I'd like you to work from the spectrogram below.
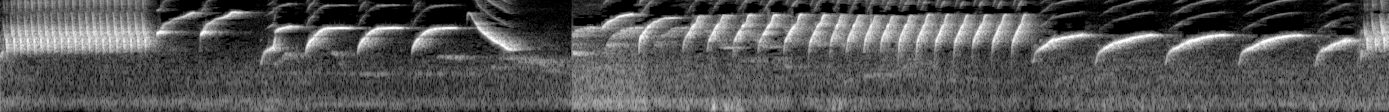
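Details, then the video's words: Canary song to encourage other canaries to sing: opens with a harsh buzz, then looping whistled slurs, a rapid rolling trill and a string of arched whistles repeated roughly twice a second. "Langsung Nyaut Gacor Dor Kenari Apa Pun Dengan Pancingan Kenar Gacor Ini || Voice of Canary"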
